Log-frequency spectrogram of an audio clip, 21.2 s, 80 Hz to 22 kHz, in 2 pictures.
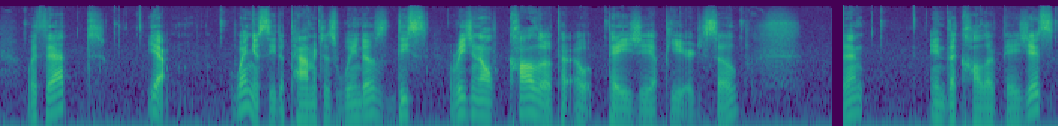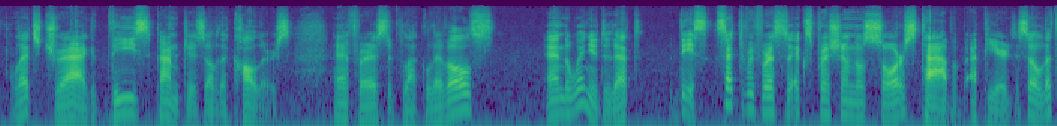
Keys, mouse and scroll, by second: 0.4 drag, 1.3-2.4 drag, 3.2 click, 5.5-6.2 drag, 6.8-7.6 drag, 8.4 middle click, 8.7 click, 9.9 click, 11.4 click, 13.1 click, 14.7-16.3 drag.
